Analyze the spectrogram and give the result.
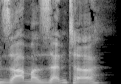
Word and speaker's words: Zamazenta: We have actual pronunciations on this. Zacian and Zamazenta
